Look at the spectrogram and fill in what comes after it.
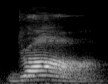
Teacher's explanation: una vocal en la que comienzan diciendo una a y terminar diciendo algo como una o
